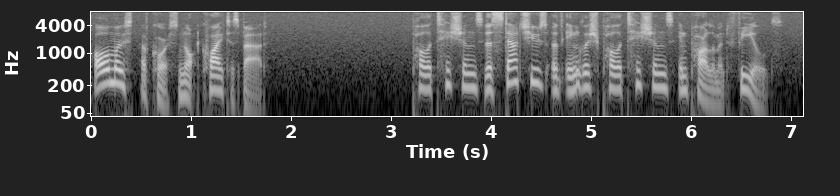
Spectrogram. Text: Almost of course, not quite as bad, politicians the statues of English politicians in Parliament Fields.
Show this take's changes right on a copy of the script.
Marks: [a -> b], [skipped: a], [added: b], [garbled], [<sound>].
Almost of course, not quite as bad, politicians the statues of English politicians in Parliament Fields.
